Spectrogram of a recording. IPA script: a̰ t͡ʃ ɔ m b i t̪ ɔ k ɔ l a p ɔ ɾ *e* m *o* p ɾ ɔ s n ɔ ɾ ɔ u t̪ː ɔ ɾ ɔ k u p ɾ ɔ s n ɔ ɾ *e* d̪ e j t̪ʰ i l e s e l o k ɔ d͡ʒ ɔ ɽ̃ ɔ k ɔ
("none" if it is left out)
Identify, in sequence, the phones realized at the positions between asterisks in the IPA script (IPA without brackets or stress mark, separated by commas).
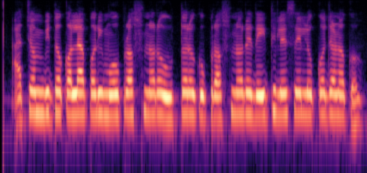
i, o, e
